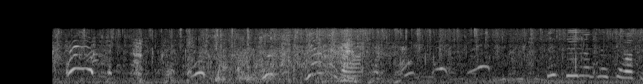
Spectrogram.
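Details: Dogs by the lake at Lida Nature Reserve on a summer day: a quick run of high, arching yelps and whines, several per second, over steady wind noise with Swedish speech alongside.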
